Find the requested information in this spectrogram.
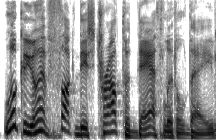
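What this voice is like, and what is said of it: Mock Belgian or Dutch accent. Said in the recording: “My racist accent would be the same ... You guys do the most okay accents”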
